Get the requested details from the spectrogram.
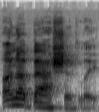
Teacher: this adverb has five syllables and the stress is on that third syllable that Bosch unabashedly that second syllable has that schwa that sound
